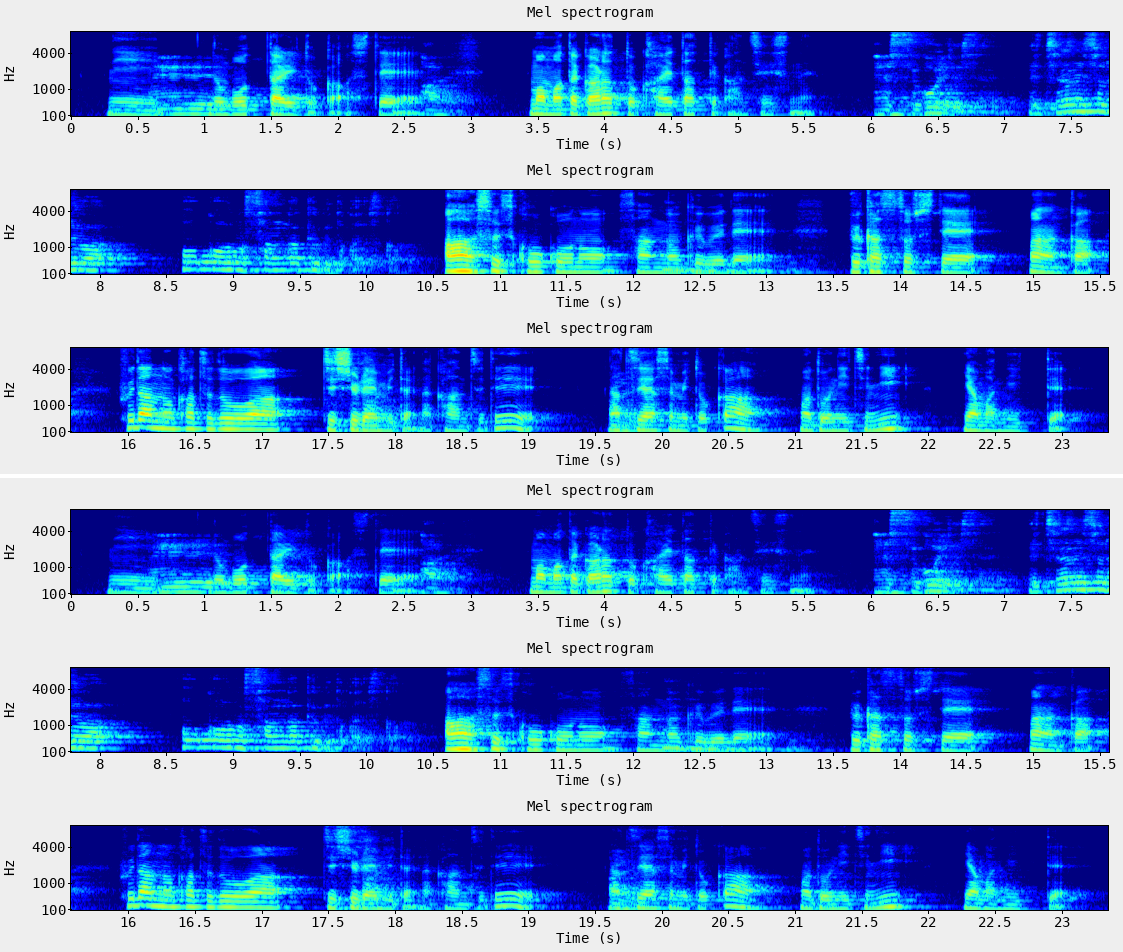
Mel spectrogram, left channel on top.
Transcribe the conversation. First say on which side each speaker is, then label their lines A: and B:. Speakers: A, on the left; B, on the right.
A: に登ったりとかして、
B: えー、はい。
A: まあ、またガラッと変えたって感じですね。
B: えー、すごいですね。え、ちなみにそれは高校の山岳部とかですか
A: ああ、そうです。高校の山岳部で、
B: うん、うん、うん、うん。うん
A: 部活として、まあなんか、普段の活動は自主練みたいな感じで、
B: はい。はい。
A: 夏休みとか、まあ土日に山に行って、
